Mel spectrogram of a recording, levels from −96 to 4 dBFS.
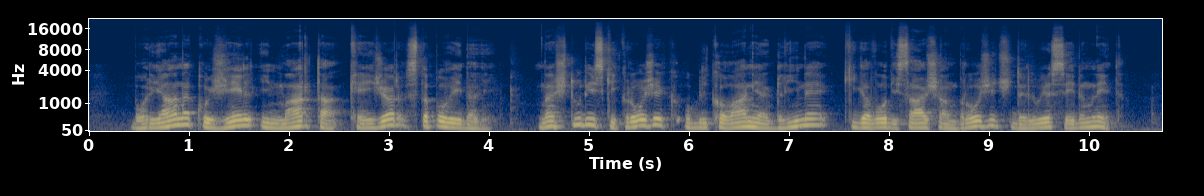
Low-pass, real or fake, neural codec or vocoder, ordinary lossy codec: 19.8 kHz; fake; codec, 44.1 kHz, 7.8 kbps, Pupu-Codec; none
